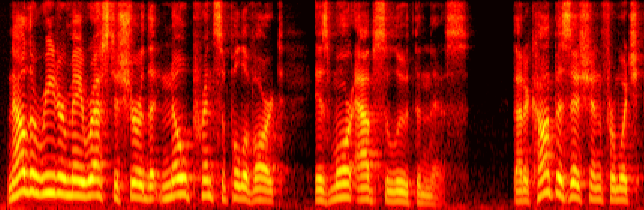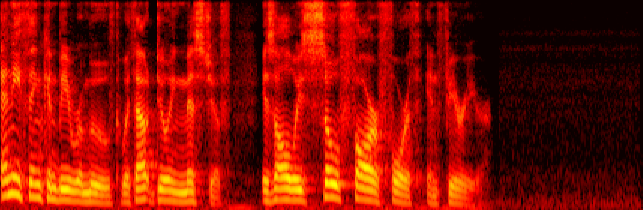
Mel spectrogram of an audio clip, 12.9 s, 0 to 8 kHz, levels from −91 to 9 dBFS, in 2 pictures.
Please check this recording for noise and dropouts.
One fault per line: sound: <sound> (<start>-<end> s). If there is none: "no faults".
no faults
